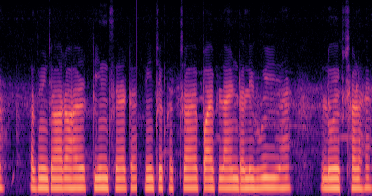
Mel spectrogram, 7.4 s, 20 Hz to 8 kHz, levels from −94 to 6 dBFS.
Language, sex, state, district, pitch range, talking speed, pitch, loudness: Hindi, male, Uttar Pradesh, Jyotiba Phule Nagar, 145-150 Hz, 170 wpm, 150 Hz, -17 LUFS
